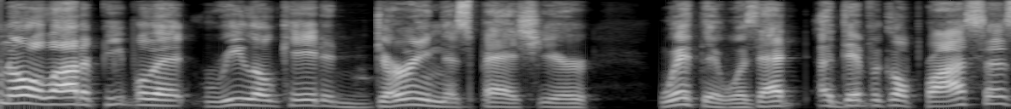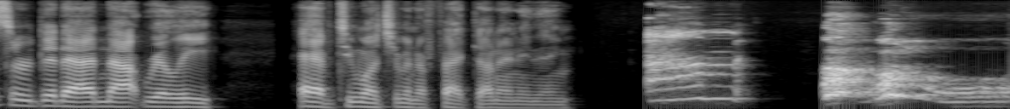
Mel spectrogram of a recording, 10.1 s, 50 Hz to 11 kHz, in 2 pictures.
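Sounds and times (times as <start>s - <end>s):
speech: 0.0s - 8.4s
dog barking: 9.2s - 10.1s.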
